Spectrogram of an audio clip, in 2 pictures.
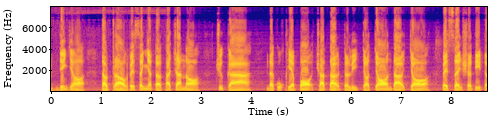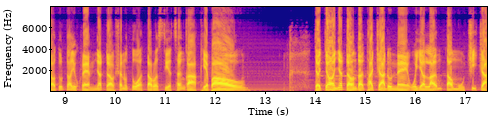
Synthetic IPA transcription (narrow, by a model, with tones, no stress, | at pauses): mjɛ˧˨ŋjɔː˧˩ | t̪a˨˧˩wtɾa˧˨wpɛ˧˨sa˧˨ɲɔ˧˥t̪̚a˨˩wt̪ʰa˧t͡ʃa˧ʔnɔ˧ | t͡ʃu˧˨kaː˨˧˦ | nda˧ku˧˨kʰi˧˩ə˨pɔ˧t͡ʃʰa˧t̪a˧wʔt̪a˨li˧˨t͡ɕɔ˨˦t͡ɕɔ˧nd̪a˧˩t͡ɕɔ˨˦ | pɛ˧sɛ˧˨ʃa˧˩t̪i˧˦ta˨˩t̪u˧˥t̪ɔ˧˨ju˧˨kʰɾɛ˧˩˨mɲɔ˧˥t̪̚ɾa˨˩wʃa˧˥nu˧˥t̪u˧ə˨t̪a˧˩wɾa˧si˧˨ə˨t͡sʰa˧˦ŋkaː˨˩kʰi˧ə˨pa˧w | t͡ɕɔ˨˦t͡ɕɔː˧ɲɔ˧˥t̪̚da˨wnd̪a˧t̪ʰa˧˨t͡ʃa˧ʔdo˨nɛ˧˨u˧˨˦ja˧˩la˧˦t̪a˧˨wmu˨t͡ʃʰi˧t͡ʃa˧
